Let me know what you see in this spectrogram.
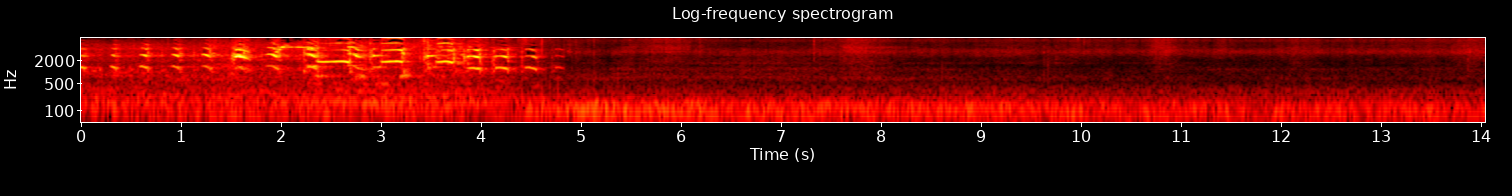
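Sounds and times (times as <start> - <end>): birds calling rapidly: 0.0 - 4.9
low steady rumble: 0.0 - 14.0.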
